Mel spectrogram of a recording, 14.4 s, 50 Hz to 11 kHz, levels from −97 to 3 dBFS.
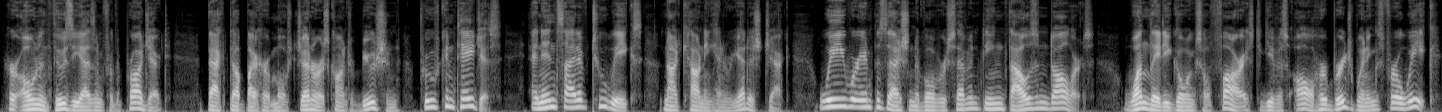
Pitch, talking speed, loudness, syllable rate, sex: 130 Hz, 205 wpm, -20 LUFS, 6.1 syllables/s, male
